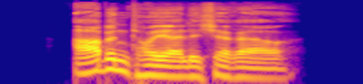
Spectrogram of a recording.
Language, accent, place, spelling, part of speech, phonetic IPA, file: German, Germany, Berlin, abenteuerlicherer, adjective, [ˈaːbn̩ˌtɔɪ̯ɐlɪçəʁɐ], De-abenteuerlicherer.ogg
- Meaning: inflection of abenteuerlich: 1. strong/mixed nominative masculine singular comparative degree 2. strong genitive/dative feminine singular comparative degree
